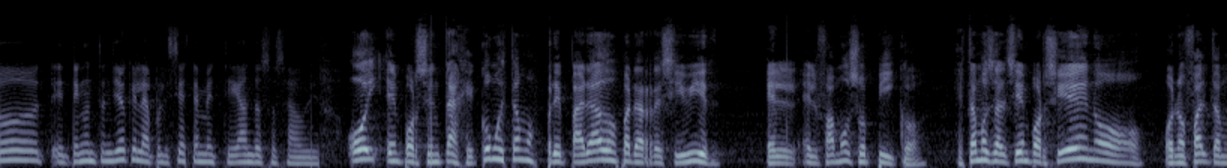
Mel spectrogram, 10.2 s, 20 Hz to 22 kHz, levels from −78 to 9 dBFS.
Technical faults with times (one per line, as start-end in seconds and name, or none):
0.61 overlap between stream segments
2.60 overlap between stream segments
3.59 overlap between stream segments
4.59 overlap between stream segments
6.56 overlap between stream segments
7.55 overlap between stream segments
